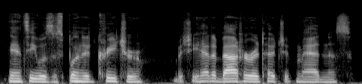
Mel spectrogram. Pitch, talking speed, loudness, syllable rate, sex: 125 Hz, 230 wpm, -17 LUFS, 6.5 syllables/s, male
